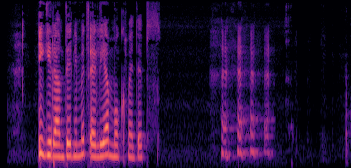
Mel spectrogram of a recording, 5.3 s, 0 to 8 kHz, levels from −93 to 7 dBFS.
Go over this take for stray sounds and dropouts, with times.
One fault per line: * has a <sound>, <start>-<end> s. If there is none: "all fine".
* has a laugh, 3.1-4.1 s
